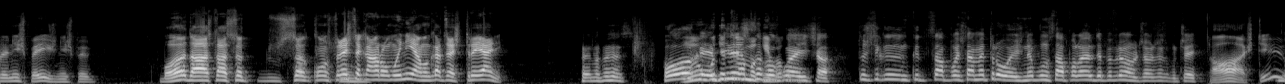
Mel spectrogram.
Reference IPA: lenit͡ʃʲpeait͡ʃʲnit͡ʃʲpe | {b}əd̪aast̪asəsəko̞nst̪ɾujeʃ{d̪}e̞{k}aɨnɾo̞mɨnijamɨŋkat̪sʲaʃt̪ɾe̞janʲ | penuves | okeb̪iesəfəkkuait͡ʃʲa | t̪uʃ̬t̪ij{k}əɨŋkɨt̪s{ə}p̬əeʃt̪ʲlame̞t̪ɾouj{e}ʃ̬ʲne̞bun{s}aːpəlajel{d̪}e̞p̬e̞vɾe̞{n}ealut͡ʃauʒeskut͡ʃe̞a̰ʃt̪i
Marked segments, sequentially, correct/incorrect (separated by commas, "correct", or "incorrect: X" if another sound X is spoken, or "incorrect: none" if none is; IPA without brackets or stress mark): correct, incorrect: t̪, correct, correct, incorrect: a, correct, correct, correct, incorrect: m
